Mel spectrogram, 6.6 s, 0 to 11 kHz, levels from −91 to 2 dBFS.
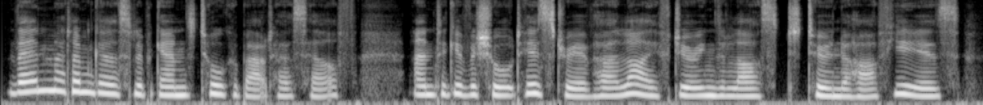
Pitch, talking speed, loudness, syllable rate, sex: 230 Hz, 230 wpm, -16 LUFS, 5.7 syllables/s, female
